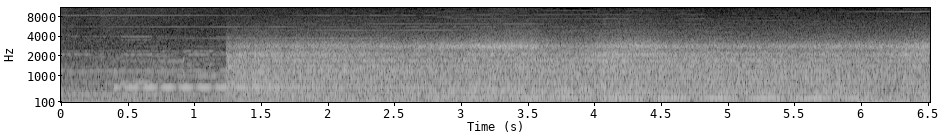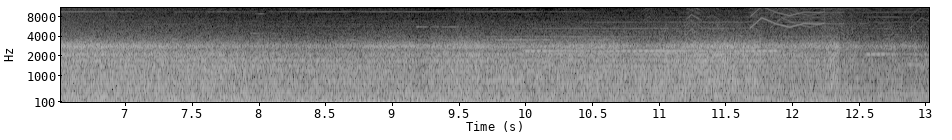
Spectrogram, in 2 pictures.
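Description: Experimental electronic drone and noise music from synthesizers. A thin layer of held tones gives way about a second in to a dense wash of noise with steady tones beneath it, and the low drone changes about halfway through.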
